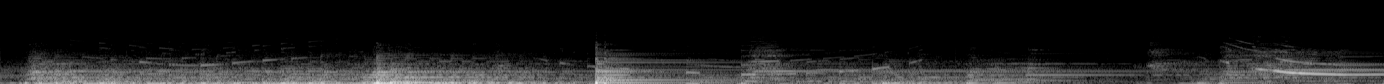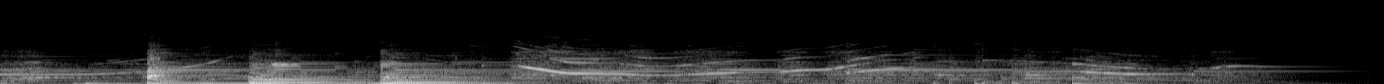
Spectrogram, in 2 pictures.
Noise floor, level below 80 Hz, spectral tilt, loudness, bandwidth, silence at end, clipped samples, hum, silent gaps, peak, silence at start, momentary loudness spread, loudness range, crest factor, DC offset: -67 dBFS; -26 dBFS; -12 dB/octave; -26 LUFS; 2.8 kHz; 1.2 s; under 0.1%; none; none; -2 dBFS; 0 s; 18 LU; 12 LU; 22 dB; under 0.1%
